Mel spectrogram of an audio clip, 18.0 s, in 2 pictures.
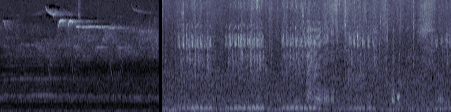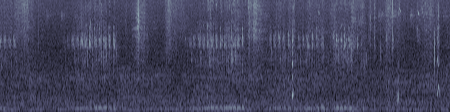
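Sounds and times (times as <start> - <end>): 
European badger vocalizing: 3.3 - 18.0.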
